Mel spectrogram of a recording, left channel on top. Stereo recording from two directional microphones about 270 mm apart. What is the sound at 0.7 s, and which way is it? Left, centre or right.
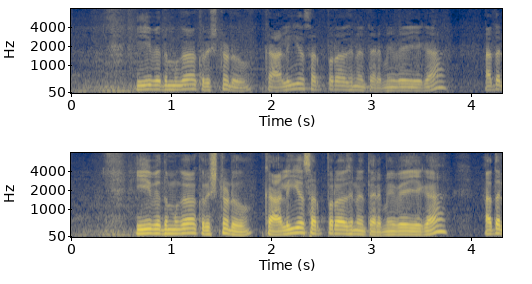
Speech, right.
